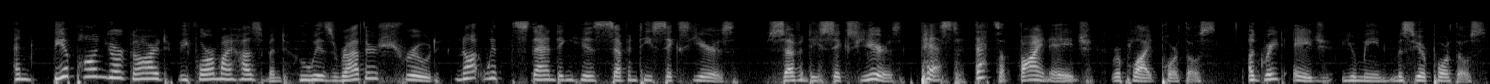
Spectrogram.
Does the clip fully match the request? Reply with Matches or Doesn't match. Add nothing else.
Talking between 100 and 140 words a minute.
Matches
